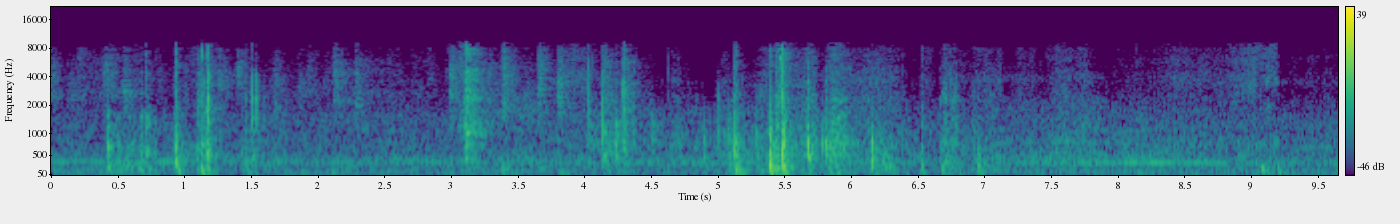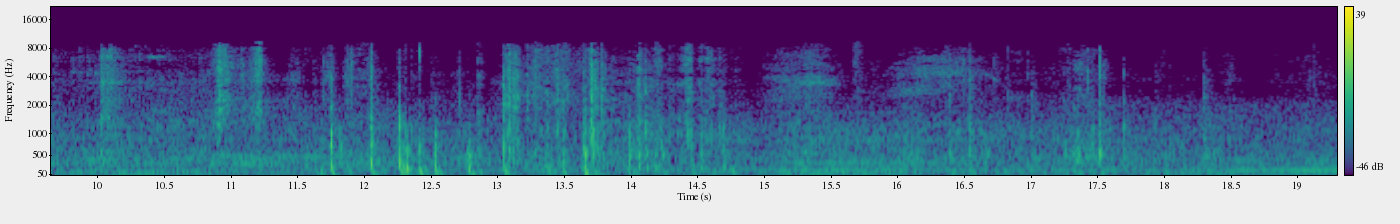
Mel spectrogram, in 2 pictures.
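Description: Irregular knocks, clicks and clatters of kitchen things being handled at a countertop, some single and some in quick runs, the loudest about five seconds in and again near the two-thirds mark.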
